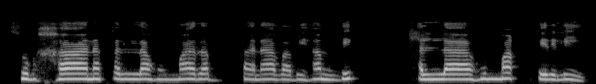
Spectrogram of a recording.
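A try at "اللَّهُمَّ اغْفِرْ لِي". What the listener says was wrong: अल्लाहुम्मा है, गैन है, काफ नहीं, अल्लाहुम्मा, हाँ, मग़फिरली। हाँ, ली को क्या करना है, 2 हरकत।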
